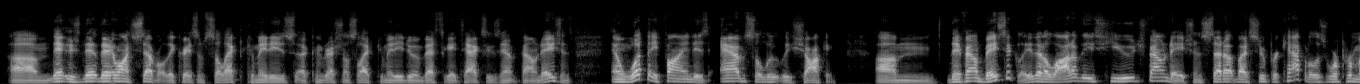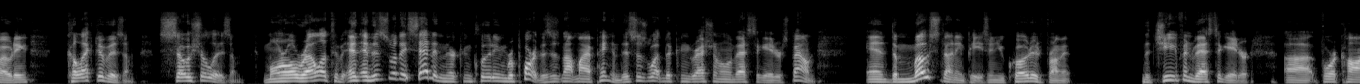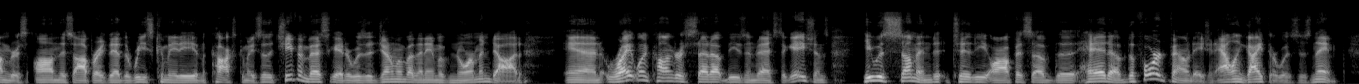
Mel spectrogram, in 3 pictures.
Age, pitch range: 30-49, 95-140 Hz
